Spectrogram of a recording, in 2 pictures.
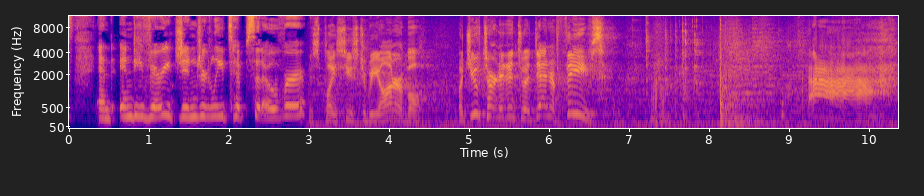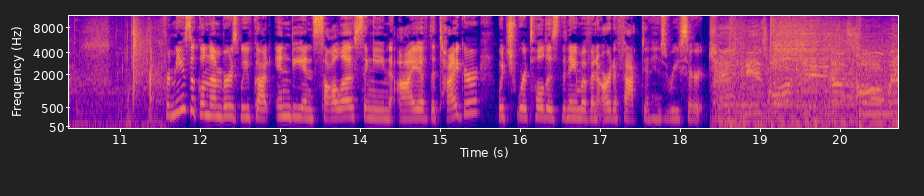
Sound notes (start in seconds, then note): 6.4 props clattering; 11.1 whip cracking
